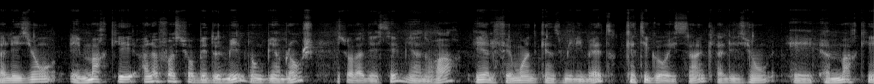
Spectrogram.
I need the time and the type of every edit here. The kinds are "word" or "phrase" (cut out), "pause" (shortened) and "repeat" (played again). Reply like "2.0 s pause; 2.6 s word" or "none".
3.4 s phrase; 4.7 s pause; 6.2 s pause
